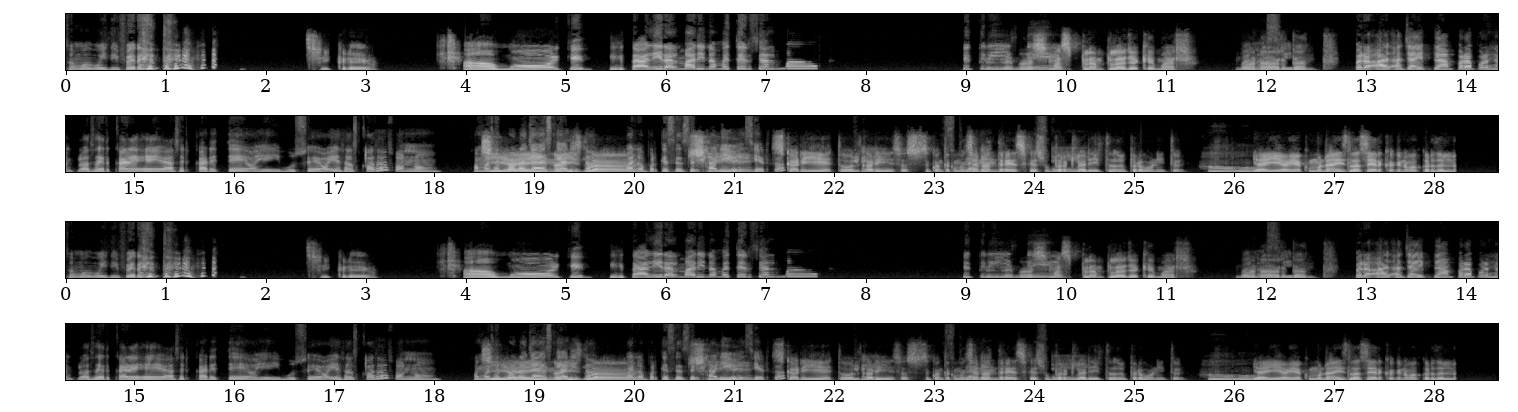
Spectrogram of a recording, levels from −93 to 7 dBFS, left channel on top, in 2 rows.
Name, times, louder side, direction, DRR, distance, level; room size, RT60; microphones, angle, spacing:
voice 1, 0.0-1.4 4.0-7.5 9.0-10.0 11.7-12.3 12.9-18.1 18.4-19.7 19.9-21.5 22.3-22.6 23.3-23.8 24.2-24.6 25.7-26.3, left 4 dB, 35° left, 1.7 m, -29 dB
voice 2, 2.4-3.1 3.7-4.0 9.2-11.3 11.7-12.7 18.5-20.1 20.6-25.5 26.2-28.2, left 3 dB, 55° left, 2.1 m, -29 dB
head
